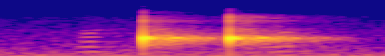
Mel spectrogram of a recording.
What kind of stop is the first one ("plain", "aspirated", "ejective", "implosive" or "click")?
click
